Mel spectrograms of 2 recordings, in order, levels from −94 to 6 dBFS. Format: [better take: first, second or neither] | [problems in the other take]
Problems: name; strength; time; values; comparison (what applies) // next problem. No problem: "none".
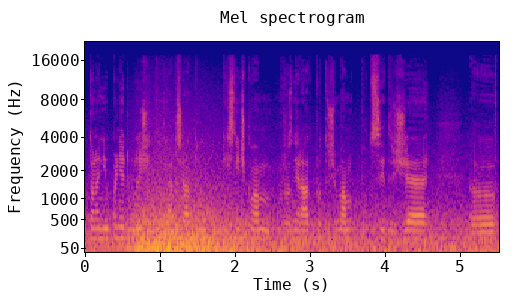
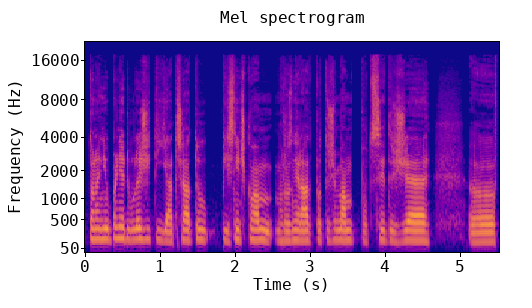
second | wind noise on the microphone; heavy; 3 dB below the speech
